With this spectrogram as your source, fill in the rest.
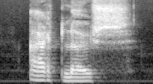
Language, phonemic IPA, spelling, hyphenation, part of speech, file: Dutch, /ˈaːrt.lœy̯s/, aardluis, aard‧luis, noun, Nl-aardluis.ogg
- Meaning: Old popular name for several beetle species that live on leaves, generally from the Chrysomeloidea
